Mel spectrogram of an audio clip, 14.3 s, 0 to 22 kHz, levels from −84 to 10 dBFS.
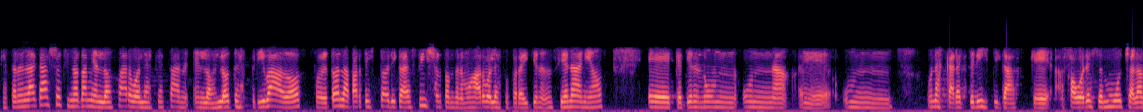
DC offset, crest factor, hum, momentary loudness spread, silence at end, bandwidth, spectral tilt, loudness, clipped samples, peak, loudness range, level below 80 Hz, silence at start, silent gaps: under 0.1%; 18 dB; none; 10 LU; 0 s; 4 kHz; -8 dB/octave; -17 LUFS; under 0.1%; 0 dBFS; 4 LU; -44 dBFS; 0.05 s; none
